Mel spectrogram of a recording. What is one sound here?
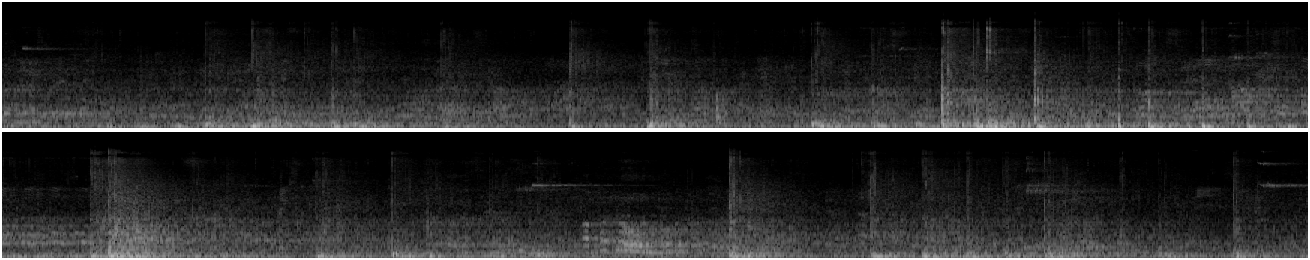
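A volleyball is struck by hand again and again in a large echoing gym.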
